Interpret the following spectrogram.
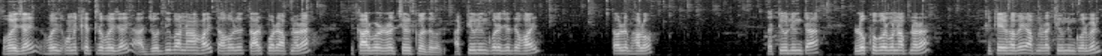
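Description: A man hosting a hands-on repair tutorial, explaining each step slowly and repeating instructions, recorded on a phone indoors. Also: on the high side, little pitch movement, no room sound, phone-quality sound. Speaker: repair channel host. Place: indoor workbench.

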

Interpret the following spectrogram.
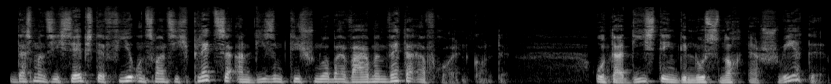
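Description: Low, husky male storyteller. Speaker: audiobook reader. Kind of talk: scripted literary narration.

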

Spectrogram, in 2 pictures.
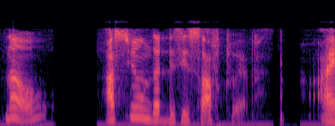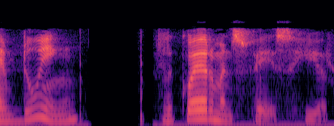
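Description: A man teaching software testing in a screencast lecture, talking step by step and checking in with "right?" after his points. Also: sits high, lively intonation, vocal fry, no room sound, muffled recording. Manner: slow, deliberate explaining, tag questions "right?".

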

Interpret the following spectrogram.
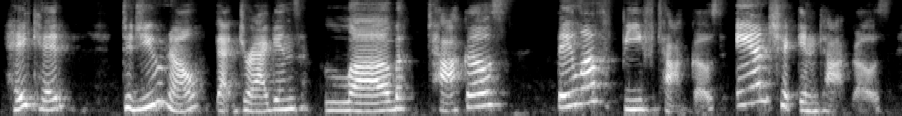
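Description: Slow, bright-voiced woman reading to children. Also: a little high. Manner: expressive, deliberate, explaining to young children. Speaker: elementary teacher reading aloud. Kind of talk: children's picture-book read-aloud. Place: school classroom, indoors.

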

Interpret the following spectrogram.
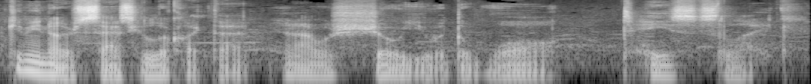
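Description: A man playing a smug, menacing young male bully in an intimate audio roleplay, taunting with slow, deliberate threats in a deep, gravelly voice. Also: fairly bright tone, some chatter behind, full character voice. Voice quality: deep, gravelly, breathy at line ends.

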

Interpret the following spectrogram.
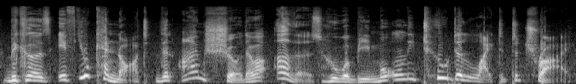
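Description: A man's voice: high-pitched, very animated, moderate pace, husky, voice pushed up, heavily acted. A man voicing an impatient, scornful old male magician who snaps his demands in an audiobook. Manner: impatient, snapping.

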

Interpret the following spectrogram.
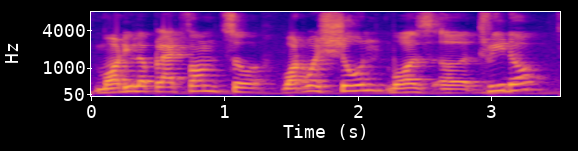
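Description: A man's voice: fairly high pitch, a little slow. A man in his thirties with an Indian English accent, hosting a casual motoring podcast, explaining with enthusiasm and jokes. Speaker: podcast host, motoring editor. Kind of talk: casual chat. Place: studio with bookshelves and car photos.

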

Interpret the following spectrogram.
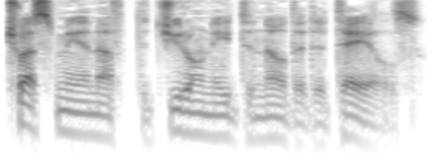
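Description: A patient, world-weary detective in an audiobook thriller, acted by a male narrator. His voice sits low and stays calm and reassuring, with a dry understatement. The sound is close, with no room to it. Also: normal speed, dry recording. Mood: patient, tender.

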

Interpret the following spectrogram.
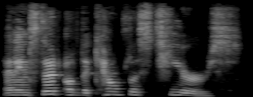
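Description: A woman in her fifties, originally from Iran with Armenian as her first language, hosting a reflective talk to camera from a small room at home and letting her phrases trail off softly. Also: medium pitch, lively intonation, muffled recording. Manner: soft and slow, trails off at phrase ends. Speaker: host.

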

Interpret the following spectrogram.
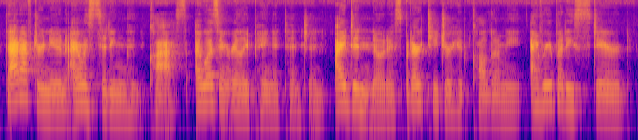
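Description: A woman voicing an awkward, self-doubting young bean who tells his own storybook tale with earnest drama and pauses. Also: fairly low pitch, a bit bright. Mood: embarrassed.

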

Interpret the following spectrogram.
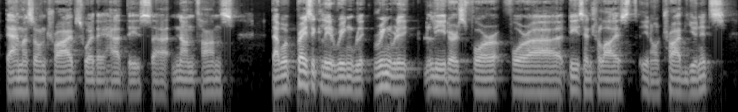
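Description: The deep-voiced Finnish man you'd hear as a guest on an independent podcast, native in Finnish, speaking his mind bluntly and casually. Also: a bit bright. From Finland. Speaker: podcast guest, volunteer book publisher. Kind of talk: casual interview talk.

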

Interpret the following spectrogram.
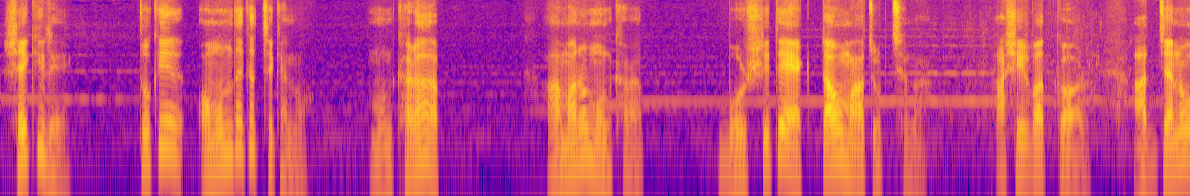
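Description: A man as slow, swooping idle village youth. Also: medium pitch, darkish tone, no room sound. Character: idle, easygoing young village man who loves fishing. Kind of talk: Bengali audio drama acting.

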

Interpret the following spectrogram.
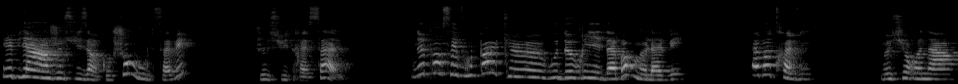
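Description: A woman's voice: sits high, big pitch swings, unhurried, bright, forceful tone, roomy sound, pitched above the performer's own voice, full character voice. A woman voicing a cunning young male piglet in a children's storybook, politely pleading with false innocence. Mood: coaxing.

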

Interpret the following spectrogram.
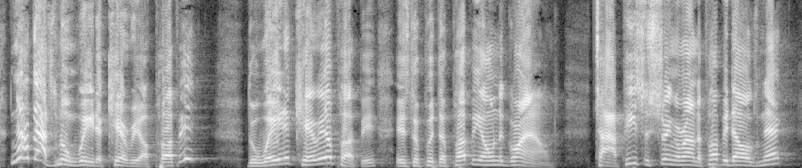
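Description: A man's voice: high-pitched, a bit bright, voice pushed up, full character voice. A man voicing an exasperated, scolding mother in a storybook, with emphatic delivery. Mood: frustrated scolding. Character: exasperated, scolding mama, loud and shrill.

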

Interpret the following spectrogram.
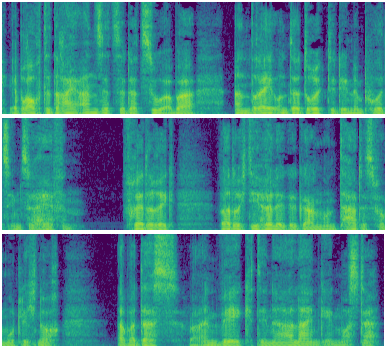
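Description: Male audiobook narrator: extremely low, breathy-husky voice, measured dramatic reading, dry studio sound. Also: steady tone, pushed and bright, dry recording. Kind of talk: scripted dramatic literary narration.

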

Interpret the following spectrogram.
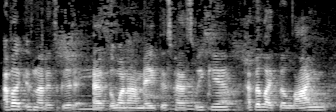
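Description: A young woman vlogging at home, chatting casually to a camera a few feet away, relaxed, with lots of "um" and "like". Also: fairly low pitch, a little fast, highs cut off, a crowd in the background. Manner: chatty and relaxed, many "um" and "like" fillers. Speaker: lifestyle vlogger. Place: bedroom or dressing room at home, indoors. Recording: roomy echo of a bare room.

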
